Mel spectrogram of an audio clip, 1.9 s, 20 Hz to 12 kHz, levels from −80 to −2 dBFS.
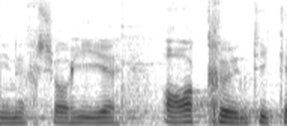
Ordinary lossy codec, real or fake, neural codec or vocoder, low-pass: none; real; none; none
